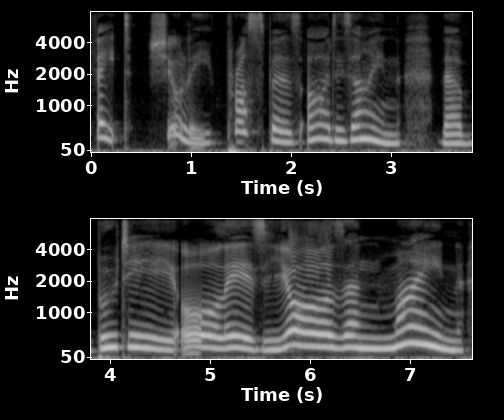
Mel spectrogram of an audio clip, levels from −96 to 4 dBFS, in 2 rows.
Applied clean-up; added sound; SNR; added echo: none; none; none; none.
